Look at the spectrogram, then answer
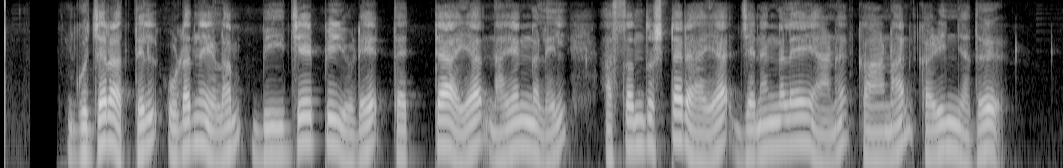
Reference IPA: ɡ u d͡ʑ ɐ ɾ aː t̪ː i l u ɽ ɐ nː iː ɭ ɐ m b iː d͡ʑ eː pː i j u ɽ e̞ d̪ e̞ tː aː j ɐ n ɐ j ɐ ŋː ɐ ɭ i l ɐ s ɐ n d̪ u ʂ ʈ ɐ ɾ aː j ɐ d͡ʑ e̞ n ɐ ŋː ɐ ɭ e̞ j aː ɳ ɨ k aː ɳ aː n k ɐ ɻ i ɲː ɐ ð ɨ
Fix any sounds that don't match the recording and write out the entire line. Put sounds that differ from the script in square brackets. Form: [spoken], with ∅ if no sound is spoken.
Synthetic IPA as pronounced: ɡ u d͡ʑ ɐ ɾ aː t̪ː i l u ɽ ɐ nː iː ɭ ɐ m b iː d͡ʑ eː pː i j u ɽ e̞ [t̪] e̞ tː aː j ɐ n ɐ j ɐ ŋː ɐ ɭ i l ɐ s ɐ n d̪ u ʂ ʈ ɐ ɾ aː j ɐ d͡ʑ e̞ n ɐ ŋː ɐ ɭ e̞ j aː ɳ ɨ k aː ɳ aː n k ɐ ɻ i ɲː ɐ ð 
